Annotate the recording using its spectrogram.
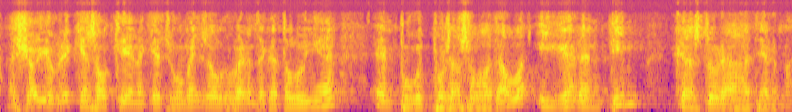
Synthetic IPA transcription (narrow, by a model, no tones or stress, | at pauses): əʃɔjokɾɛkːezəlˠkɛənəkɛzmumenzəlˠɣuβɛrnd̪əkət̪əluɲə | ɛmpuɣut̪̚puzasoβəət̪awləiɣəɾənt̪im | kəzðuɾaət̪ɛɾmə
